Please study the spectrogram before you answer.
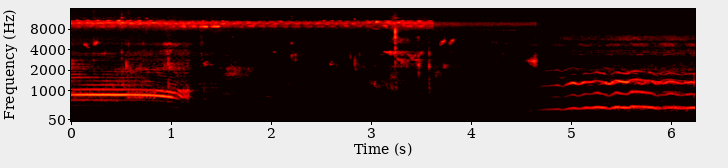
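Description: A cow lows twice: a drawn-out moo, a quiet pause, then a second rising, wavering moo. A thin, steady high whine runs beneath.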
